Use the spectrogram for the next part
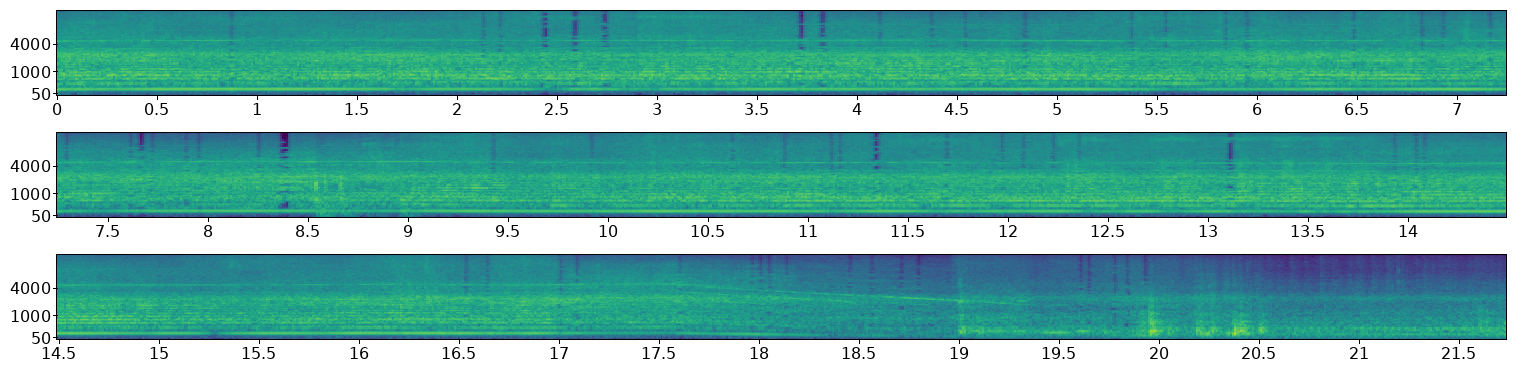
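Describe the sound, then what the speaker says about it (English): Power sander running steadily on wooden boards for a vinyl record storage build, a loud continuous motor whine with a droning hum that holds for most of the stretch, then winds down and stops near the end. "I'm just going to give them just a light sand, get the oils off, the dirt off,"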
